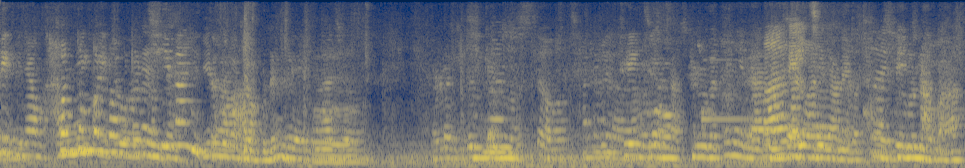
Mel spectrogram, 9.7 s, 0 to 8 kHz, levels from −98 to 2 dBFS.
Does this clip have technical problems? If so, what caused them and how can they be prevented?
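No, nothing stood out on listening to this audio, which came through a call connection with its content ending at about 8 kHz, so there is nothing here that needs preventing.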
